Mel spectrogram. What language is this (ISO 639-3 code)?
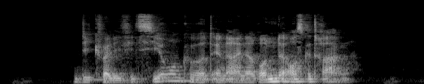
deu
